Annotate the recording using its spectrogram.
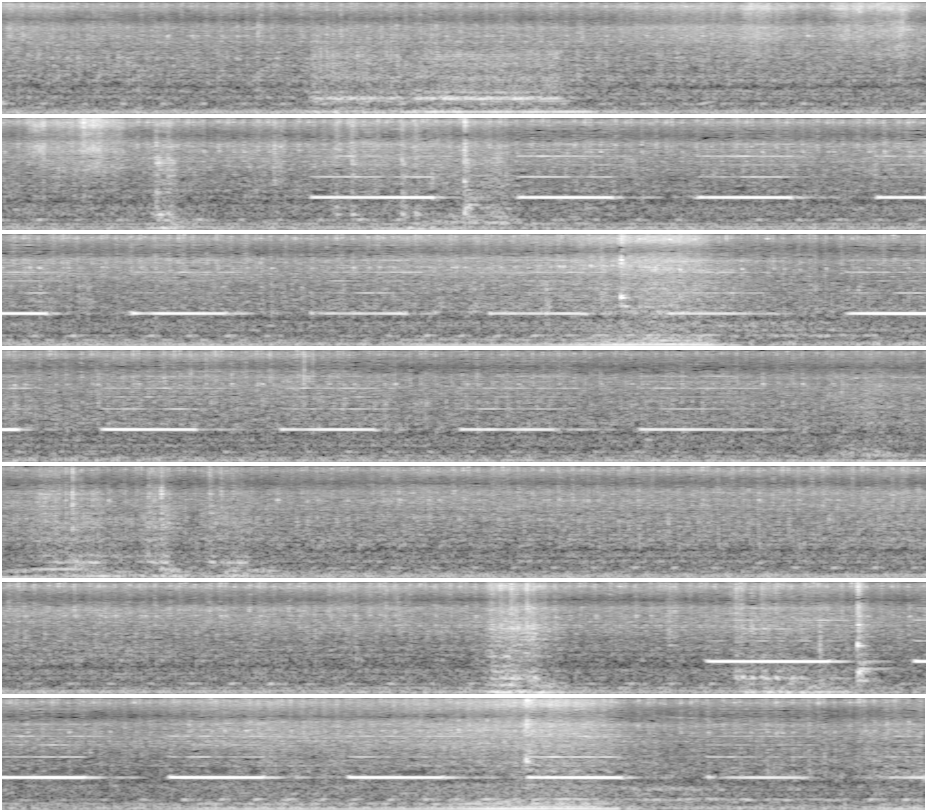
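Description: Pickup truck running at low speed while a backup alarm beeps about once a second, the sign that the truck is reversing; the beeping stops partway through and starts again near the end. A few heavy low thumps come as the truck's wheels roll over the buried pipe in the trench.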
